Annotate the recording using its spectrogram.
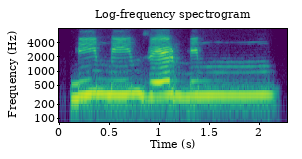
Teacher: اگر ہم میم پر غنہ کر رہے ہیں تو دیکھیں میم میم زیر میم، تو ہمارے دونوں ہونٹ جو ہیں وہ آپس میں ملتے اور تھوڑی سی وائبریشن جو ہے وہ ناک میں فیل ہوتی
